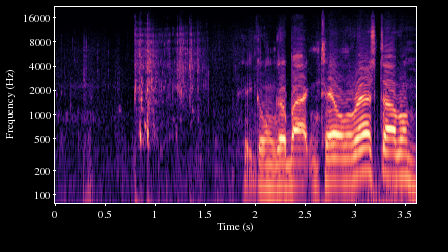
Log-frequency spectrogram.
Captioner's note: fish splashing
